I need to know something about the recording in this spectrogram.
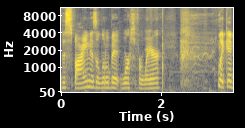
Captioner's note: chuckles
